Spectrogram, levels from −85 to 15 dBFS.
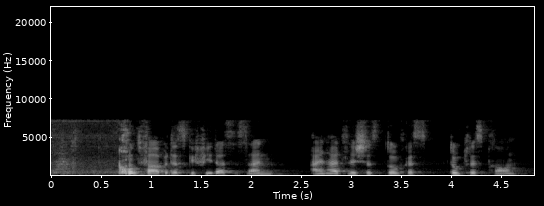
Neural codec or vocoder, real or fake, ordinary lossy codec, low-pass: none; real; MP3, 64 kbps; 7.2 kHz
